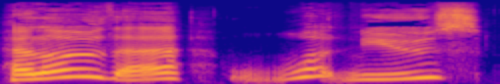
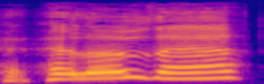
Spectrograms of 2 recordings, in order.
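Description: First: Higher hobbit calling out. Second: Higher, louder call that stammers on hello; frightened hobbit calling out to unseen men; shaky voice. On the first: Acted. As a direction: steadier call across the rocks. Bilbo calls out again. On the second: A narrator's reading. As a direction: call out nervously, catching on the first word. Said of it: "he called with a shaky voice".

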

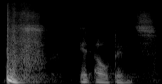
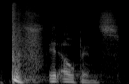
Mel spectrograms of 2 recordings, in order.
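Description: First: Said in the usual way. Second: Slow, laughing reveal; amused laugh. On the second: Retold or imitated. Preacher telling the congregation the lap bar popped, laughing. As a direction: chuckle through the punchline.

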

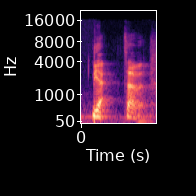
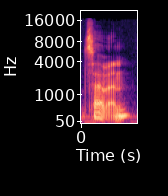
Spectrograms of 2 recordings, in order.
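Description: First: Seven settled with a falling tune; confirming fall. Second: Seven with a questioning rise; half-asking, unsure of the number; unsure rising question. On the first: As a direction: state it now, sure of it. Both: Real, not acted.

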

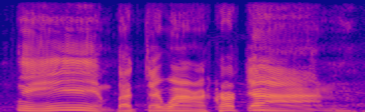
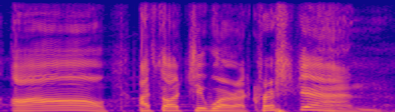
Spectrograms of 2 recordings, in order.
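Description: First: Drawn-out sneer. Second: Mocking accuser. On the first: Retold or imitated. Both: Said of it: "Multiple times I had people go".

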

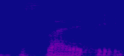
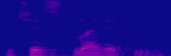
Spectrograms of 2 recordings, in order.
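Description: First: Repeated much softer, letting it go; soft echo. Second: Said in the usual way. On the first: Shown as a demonstration. Advising tired parents to yield, a soft resigned echo. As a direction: say it again almost to yourself, softer. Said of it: "repeats the advice softer". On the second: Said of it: "repeats the advice to let go".

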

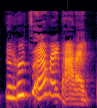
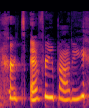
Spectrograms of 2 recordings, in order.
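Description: First: Much higher, hammed-up anguished cry; bigger mock wail. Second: High-pitched, hammed-up hurt; mock lament. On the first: Parent lamenting kids crying themselves to sleep, over-the-top mock wail. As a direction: wail it out in exaggerated pain. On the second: Parent lamenting kids crying themselves to sleep, mock anguish. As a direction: playfully wail in sympathy.

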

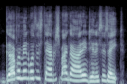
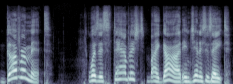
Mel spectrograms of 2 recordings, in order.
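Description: First: Said in the usual way. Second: Slow, deliberate preaching with a pause after government; really slow. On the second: Real, not acted. Preacher teaching that God established government, really slow. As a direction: spell it out slowly, phrase by phrase. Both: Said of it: "I'm gonna say this really slow".

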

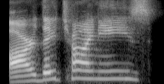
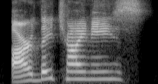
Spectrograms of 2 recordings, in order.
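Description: First: Whispered model question. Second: Slow model question. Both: Shown as a demonstration. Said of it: "entonação".

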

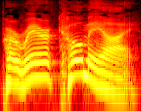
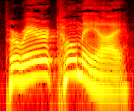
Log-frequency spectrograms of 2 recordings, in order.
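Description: First: Parerkomai slowly, syllable by syllable; Greek word. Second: Parerkomai slowly, stress on the third syllable; Greek word again. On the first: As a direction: sound out parerkomai carefully. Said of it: "I know that's not the way it's pronounced". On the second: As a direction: repeat Parerkomai deliberately. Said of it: "that's the way it's pronounced here tonight". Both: Shown as a demonstration.

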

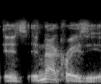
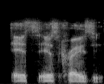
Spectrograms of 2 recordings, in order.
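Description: First: "not" leaned on, correcting himself; stress on not. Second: Said in the usual way. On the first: Shown as a demonstration. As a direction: hit "not" firmly, taking back "crazy".

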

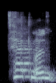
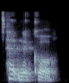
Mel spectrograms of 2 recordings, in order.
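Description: First: Technical with the tech part pushed up high; stress on tech. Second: Said in the usual way. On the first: Shown as a demonstration. Host tries to say Technical the right way, stressing tech. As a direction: lift and punch tech in Technical. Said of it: "you don't emphasize the tech part". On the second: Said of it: "I'd say it wrong".

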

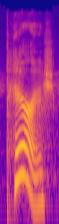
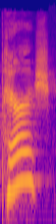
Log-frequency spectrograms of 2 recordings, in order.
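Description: First: Mildly disbelieving echo of PERISH; incredulous objector. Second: Said in the usual way. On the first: Acted. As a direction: question "Perish" like a mock sceptic. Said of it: "somebody who doesn't even believe there's a God". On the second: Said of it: "when you share the gospel and you say".

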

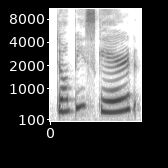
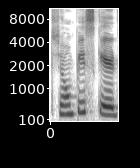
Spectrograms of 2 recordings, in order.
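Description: First: Small, high, slow creature voice; little voice. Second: Said in the usual way. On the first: A narrator's reading. Little creature reassures Jim, small high voice. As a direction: say it tiny and high, drawn out. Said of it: "a little voice said". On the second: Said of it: "said Porcupine".

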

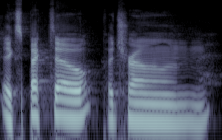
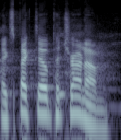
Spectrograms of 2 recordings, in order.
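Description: First: Expecto Patronum drawn out slowly, each syllable apart; slow careful spell. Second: Expecto Patronum rattled off fast, clipped together; too quick spell. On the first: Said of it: "Better just say that quick". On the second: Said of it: "Too quick". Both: Shown as a demonstration.

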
